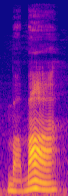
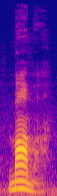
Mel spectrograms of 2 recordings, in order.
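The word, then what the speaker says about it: mamá: This is why this word is pronounced mama and not mama. Mama has emphasis on the final a.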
